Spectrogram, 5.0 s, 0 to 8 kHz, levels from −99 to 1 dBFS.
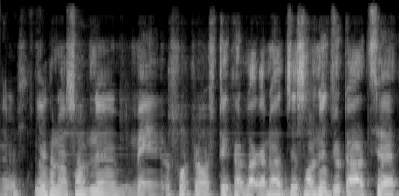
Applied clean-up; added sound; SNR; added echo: neural mask model DeepFilterNet 3.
